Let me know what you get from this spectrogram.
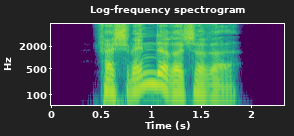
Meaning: inflection of verschwenderisch: 1. strong/mixed nominative/accusative feminine singular comparative degree 2. strong nominative/accusative plural comparative degree
- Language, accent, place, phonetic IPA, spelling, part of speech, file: German, Germany, Berlin, [fɛɐ̯ˈʃvɛndəʁɪʃəʁə], verschwenderischere, adjective, De-verschwenderischere.ogg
